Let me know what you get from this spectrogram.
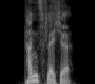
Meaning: dance floor
- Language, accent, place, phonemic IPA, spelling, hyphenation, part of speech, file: German, Germany, Berlin, /ˈtant͡sˌflɛçə/, Tanzfläche, Tanz‧flä‧che, noun, De-Tanzfläche.ogg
